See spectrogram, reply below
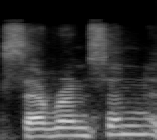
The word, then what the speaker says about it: Severinsen: I'm the only one in the world called Stig Severinsen. It's spelled S-T-I-G, like the stick, if you know, from the UK, the driver with the helmet on. And then my last name, S-E-V-E-R-I-N-S-E-N, Severinsen.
